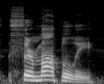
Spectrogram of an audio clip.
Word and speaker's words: Thermopylae: How to pronounce Thermopylae. What the fuck? Thermopylae. Okay, apparently it's Thermopylae.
